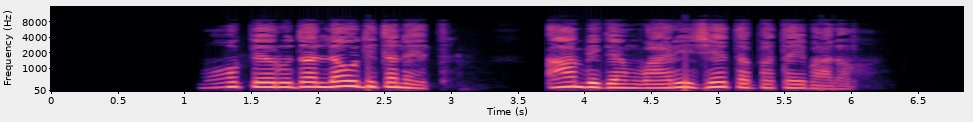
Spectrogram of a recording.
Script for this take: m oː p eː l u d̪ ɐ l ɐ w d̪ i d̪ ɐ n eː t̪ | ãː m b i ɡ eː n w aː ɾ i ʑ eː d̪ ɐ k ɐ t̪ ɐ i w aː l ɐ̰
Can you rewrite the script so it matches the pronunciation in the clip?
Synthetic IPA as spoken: m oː p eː ɾ u d̪ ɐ l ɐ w d̪ i t̪ ɐ n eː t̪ | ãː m b i ɡ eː m w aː ɾ i ʑ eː t̪ ɐ p ɐ t̪ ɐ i b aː l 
